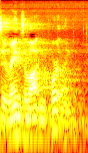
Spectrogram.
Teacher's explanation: if you look at the t, it stops before you say it, and then it bursts of air.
